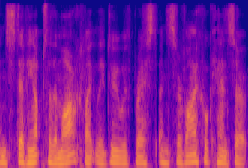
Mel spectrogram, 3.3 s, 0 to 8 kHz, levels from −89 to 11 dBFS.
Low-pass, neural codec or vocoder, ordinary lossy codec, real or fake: 7.2 kHz; none; AAC, 32 kbps; real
